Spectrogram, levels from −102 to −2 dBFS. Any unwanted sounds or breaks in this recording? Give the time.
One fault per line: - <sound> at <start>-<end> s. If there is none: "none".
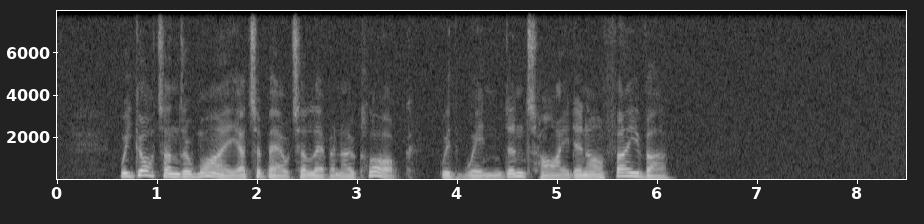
none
